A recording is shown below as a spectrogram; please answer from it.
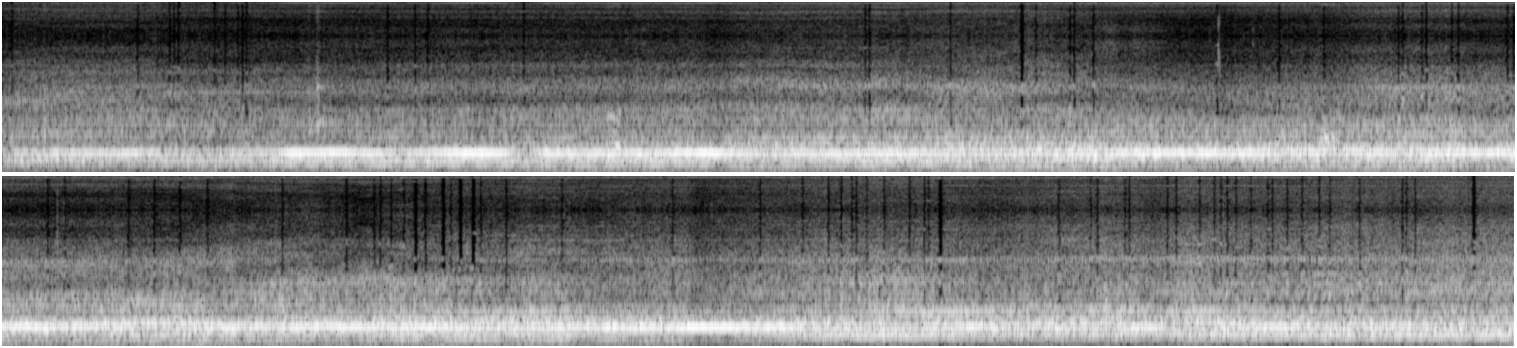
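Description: Skid-steer loader's engine running at a steady throttle while it works a hydraulic tree spade, a constant loud drone that does not change.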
